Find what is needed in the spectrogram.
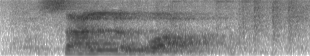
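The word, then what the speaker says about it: السلوى: But the pronunciation is wa. Sal wa. Mud. Yeah, a little bit is stretching. Yeah. Two sounds of mud.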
